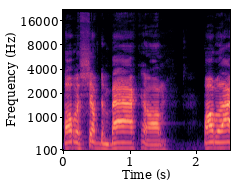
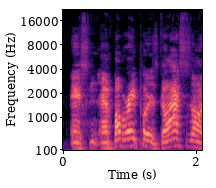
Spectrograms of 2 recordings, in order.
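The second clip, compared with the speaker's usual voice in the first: ordinary talk, nothing marked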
